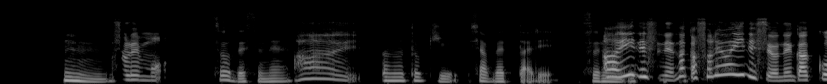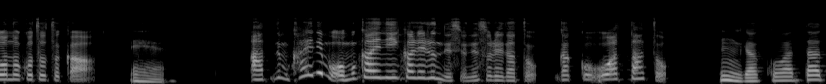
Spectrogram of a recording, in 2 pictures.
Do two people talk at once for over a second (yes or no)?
no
